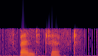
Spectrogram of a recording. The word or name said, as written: spendthrift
